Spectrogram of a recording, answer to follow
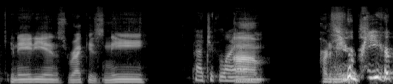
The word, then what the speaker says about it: Laine: Patrick Laine. Pardon me? Your pronunciation is on point today.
